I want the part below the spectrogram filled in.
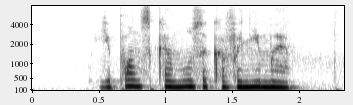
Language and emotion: Russian, neutral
